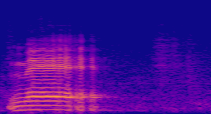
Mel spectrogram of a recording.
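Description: One drawn-out goat bleat, just under a second long.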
